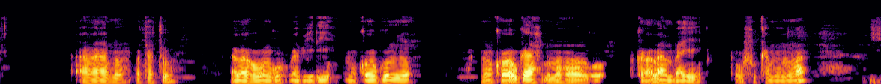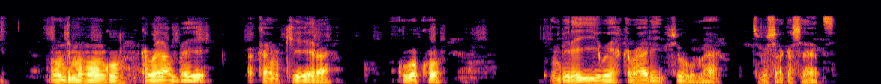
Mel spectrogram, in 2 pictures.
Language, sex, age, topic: Rundi, male, 18-24, education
